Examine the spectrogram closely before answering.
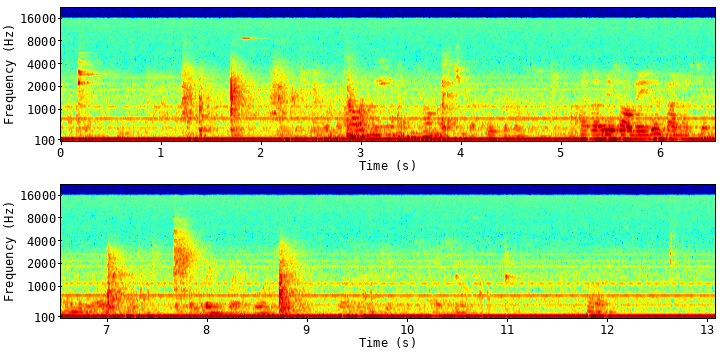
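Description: An elderly man talks calmly, close by.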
